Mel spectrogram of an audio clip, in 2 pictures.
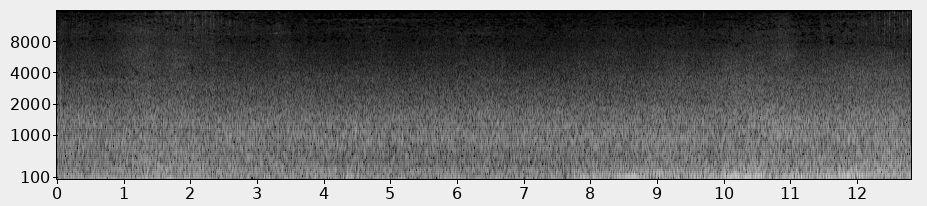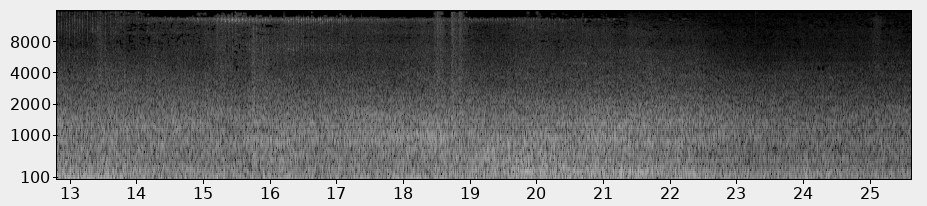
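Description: Road traffic on a wide city street: a steady wash of passing cars, with a heavier vehicle's low rumble swelling up and fading about halfway through.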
